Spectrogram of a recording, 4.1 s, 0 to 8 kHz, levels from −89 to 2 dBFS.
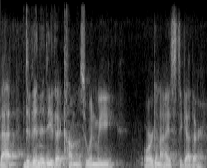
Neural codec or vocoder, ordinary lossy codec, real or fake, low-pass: none; Opus, 16 kbps; real; 7.2 kHz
